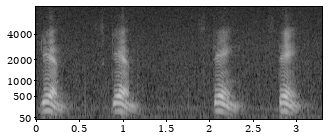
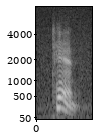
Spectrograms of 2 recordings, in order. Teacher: the phone of T and K after S are lenis and unaspirated and won't blow out the match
